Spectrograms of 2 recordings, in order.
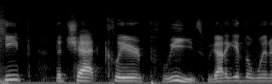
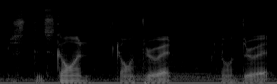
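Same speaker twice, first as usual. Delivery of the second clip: ASMR voice; 12 semitones lower, 12 dB quieter than usual. Acted. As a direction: draw it out softly like an ASMR video. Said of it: "Do you guys like my A S M R voice?".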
